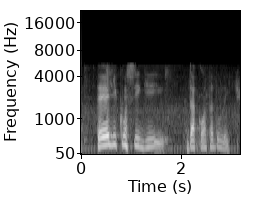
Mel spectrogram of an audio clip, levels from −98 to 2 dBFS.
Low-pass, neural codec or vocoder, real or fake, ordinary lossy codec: 5.4 kHz; none; real; none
